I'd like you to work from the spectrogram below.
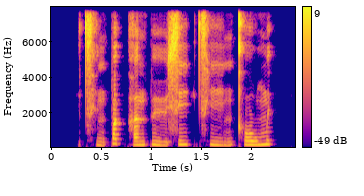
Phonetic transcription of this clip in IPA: t͡sʰ ɪ˨˩ ŋ p ɐ˥ k̚ h ɐ˨ n p yː˨˩ s iː˨ k̚ t͡sʰ iː˨˩ ŋ kʰ o˨ w m ɪ˥ k̚

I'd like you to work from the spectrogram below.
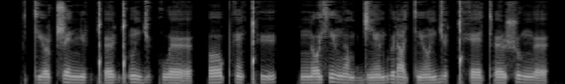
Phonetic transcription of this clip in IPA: tʲ ɔ ʈ͡ʂ ɛ n y ǃʼ œ ǃʼ ũ ɟ ø k w œ | ɔ pʰ ɛ̃ ǃʰ y | n ɔ sʲ ɔ̃ ɡ ɑ̃ b d͡ʑ ɛ̃ b ɵ ɾ ɑ tʲ ɔ̃ ɟ ø ǃʰ ɛ tʼ œ ʂ u ŋ œ

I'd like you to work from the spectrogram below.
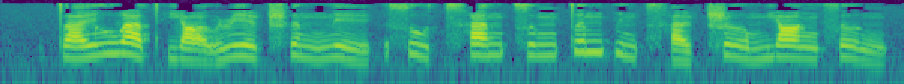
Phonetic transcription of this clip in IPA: t̪ a˧˥ ɪ̯ l w ä˥˩ t̪ʰ j ɑ̰˨˩ ʊ̯ ɻ e˥˧ ɪ̯ ʈ͡ʂʰ ə˥˧ n n̪ e˥˩ ɪ̯ | s u˥˩ t͡sʰ a˥ n t͡s ʊ˥ ŋ t̪ ə˥ n p i˨ n t͡sʰ a˩ ɪ̯ ʈ͡ʂ ɤ˥˧ m j ɑ˥˧ ŋ s ɤ˥˩ ŋ

